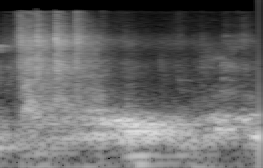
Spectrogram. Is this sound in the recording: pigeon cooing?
yes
